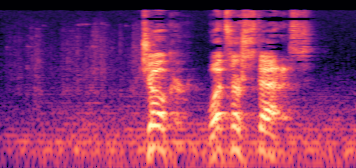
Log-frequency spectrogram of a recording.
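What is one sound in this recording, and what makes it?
A man speaks in a low, serious voice.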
